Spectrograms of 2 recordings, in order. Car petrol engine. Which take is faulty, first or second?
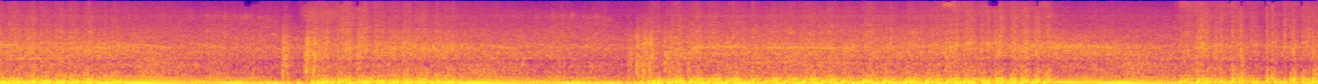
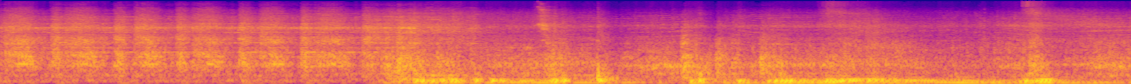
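first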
